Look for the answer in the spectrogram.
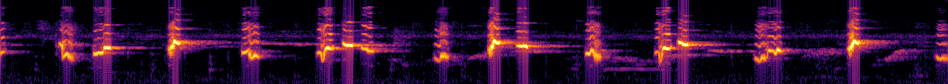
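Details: Trucukan (sooty-headed bulbul) giving gacor full ropel song for trucuk training: steady series of clear, fluty two-part whistles, roughly one burst per second, some notes sliding upward, with no other sounds.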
